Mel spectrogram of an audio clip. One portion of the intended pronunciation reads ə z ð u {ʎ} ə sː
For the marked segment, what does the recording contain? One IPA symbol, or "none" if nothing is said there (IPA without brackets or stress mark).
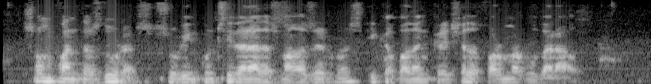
ɾ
